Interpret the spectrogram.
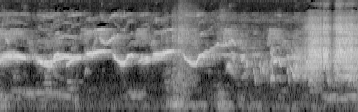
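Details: Oriental magpie-robin youngster learning ngiriwik singing: a long unbroken wavering whistle line that swoops up and down, briefly broken by a rustle, ending in a harsher scratchy burst.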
